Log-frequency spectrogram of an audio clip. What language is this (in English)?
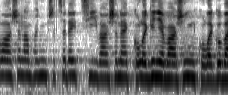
Czech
